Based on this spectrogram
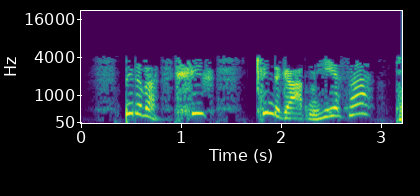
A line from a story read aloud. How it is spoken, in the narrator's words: Ponder wheezed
